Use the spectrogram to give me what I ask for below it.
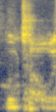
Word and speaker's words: Butto: He had previously said it was proper to say Butto, but he acknowledged today that Butto is the proper pronunciation.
